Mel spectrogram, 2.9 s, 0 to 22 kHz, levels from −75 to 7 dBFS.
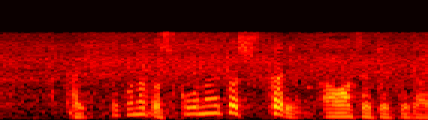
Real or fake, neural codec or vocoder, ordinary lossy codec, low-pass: real; none; none; 7.2 kHz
